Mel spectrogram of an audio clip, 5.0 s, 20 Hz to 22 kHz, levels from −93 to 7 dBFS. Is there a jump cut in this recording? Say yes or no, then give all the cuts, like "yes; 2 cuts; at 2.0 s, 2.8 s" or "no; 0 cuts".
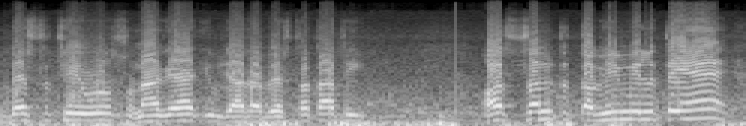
yes; 1 cut; at 3.0 s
